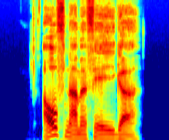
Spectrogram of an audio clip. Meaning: 1. comparative degree of aufnahmefähig 2. inflection of aufnahmefähig: strong/mixed nominative masculine singular 3. inflection of aufnahmefähig: strong genitive/dative feminine singular
- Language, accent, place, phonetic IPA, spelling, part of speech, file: German, Germany, Berlin, [ˈaʊ̯fnaːməˌfɛːɪɡɐ], aufnahmefähiger, adjective, De-aufnahmefähiger.ogg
